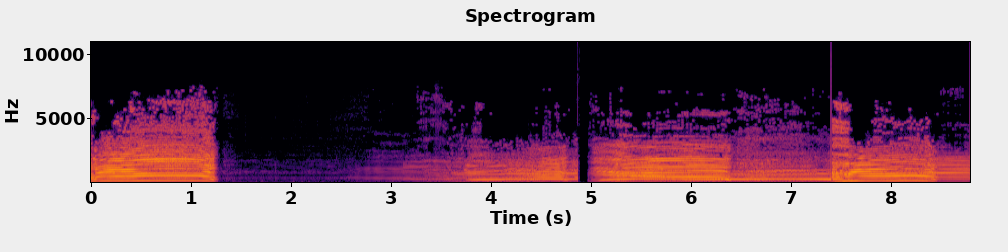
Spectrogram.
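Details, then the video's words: Cow mooing loudly on a farm: a long harmonic bellow, a pause, then several overlapping moos rising and sustained, some cut short, with a sharp click midway. "VACA MUGINDO - SOM DE VACA MUGINDO - VACA BERRANDO ALTO"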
